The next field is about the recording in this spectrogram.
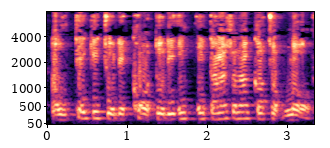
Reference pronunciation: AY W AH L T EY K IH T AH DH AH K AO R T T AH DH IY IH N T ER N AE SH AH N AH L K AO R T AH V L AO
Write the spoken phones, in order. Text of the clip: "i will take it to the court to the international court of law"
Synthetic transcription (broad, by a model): AY W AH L T EY K IH T AH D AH K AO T T AH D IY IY N T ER N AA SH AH N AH L K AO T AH P L AO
